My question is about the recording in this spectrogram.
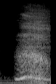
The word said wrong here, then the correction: Louis: No, but it's spelled like Louis instead of like Lewis. – Oh. – So I mean, looks like Lois. Okay. But it is Lewis.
